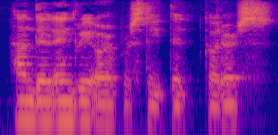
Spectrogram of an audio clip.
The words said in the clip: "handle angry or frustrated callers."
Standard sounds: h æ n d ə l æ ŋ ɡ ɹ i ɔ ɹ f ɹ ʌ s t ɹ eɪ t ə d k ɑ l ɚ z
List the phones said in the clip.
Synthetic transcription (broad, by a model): h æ n d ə l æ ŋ ɡ ɹ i ɔ ɹ p ɹ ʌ s t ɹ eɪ t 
